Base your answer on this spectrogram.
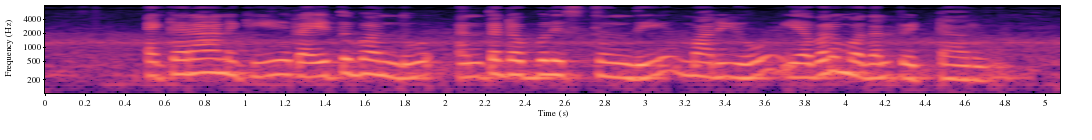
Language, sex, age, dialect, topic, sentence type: Telugu, female, 25-30, Utterandhra, agriculture, question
